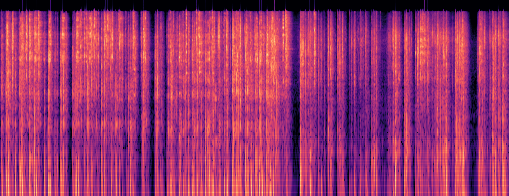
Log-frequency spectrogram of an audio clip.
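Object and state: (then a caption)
Empty plastic and foil blister pack. An empty plastic and foil blister pack is bent, crinkled and pressed with fingers. Dense, irregular bursts of bright crinkling and crackling mix with soft low thumps, broken by a few brief silent pauses. Each crackle dies away almost instantly.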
